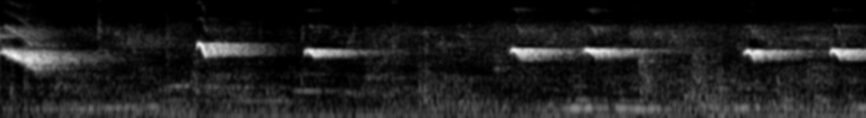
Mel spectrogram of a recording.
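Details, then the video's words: Chopi blackbird warming up its calls during molt: clear, high whistles, one falling slur, then six short, level whistles spaced half a second to a second apart, over a faint low hum. "CHAMADOS DE PÁSSARO PRETOS"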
